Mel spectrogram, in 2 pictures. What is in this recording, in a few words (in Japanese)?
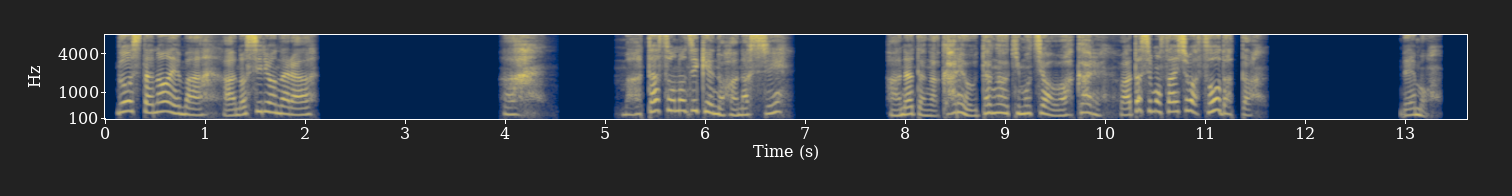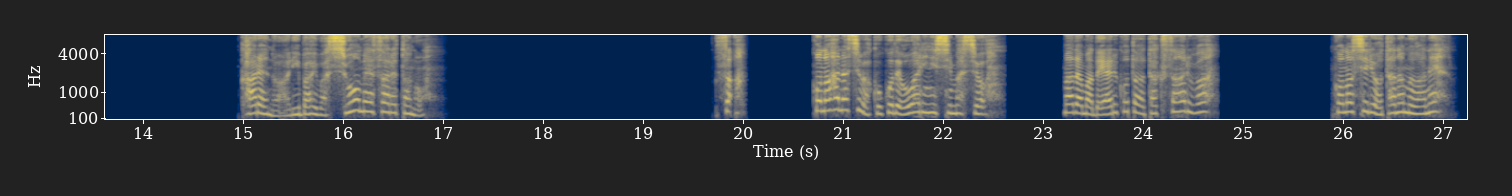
刑事30代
